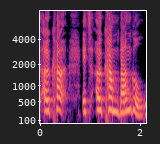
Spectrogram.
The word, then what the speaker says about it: O'Cumbungle: No, man, it's O'Cumbungle. Say it right.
